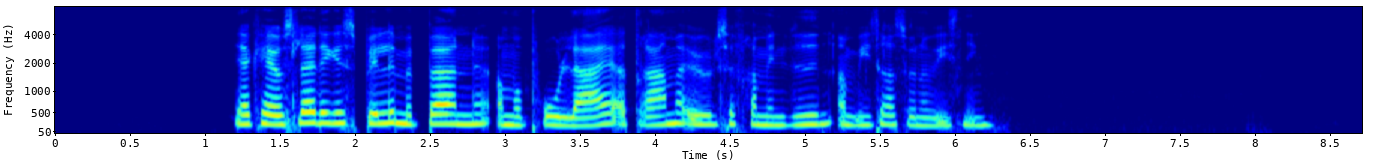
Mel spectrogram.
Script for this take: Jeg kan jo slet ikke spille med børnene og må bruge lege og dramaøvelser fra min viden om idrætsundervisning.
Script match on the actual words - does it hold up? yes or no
yes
